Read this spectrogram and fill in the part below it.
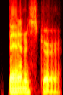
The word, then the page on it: bannister: American English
